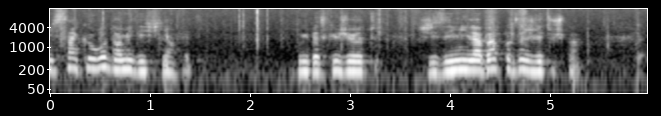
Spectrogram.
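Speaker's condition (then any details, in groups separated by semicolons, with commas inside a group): No condition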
